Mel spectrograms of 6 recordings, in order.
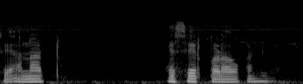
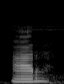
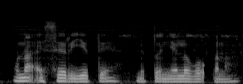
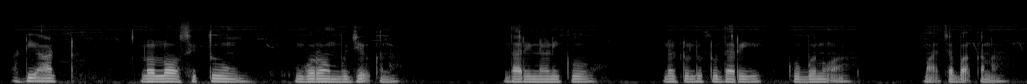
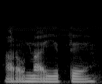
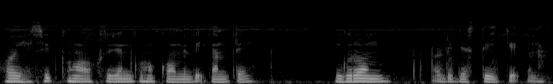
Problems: none marked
